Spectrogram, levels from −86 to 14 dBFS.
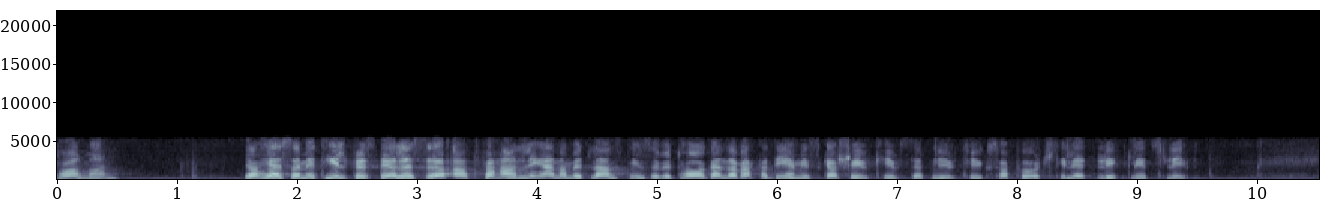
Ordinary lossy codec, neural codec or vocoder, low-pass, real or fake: none; vocoder, 44.1 kHz, 128 mel bands, Pupu-Vocoder; 5.4 kHz; fake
